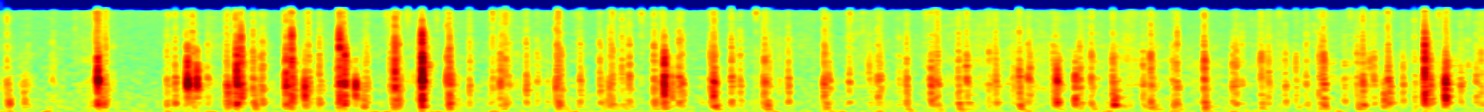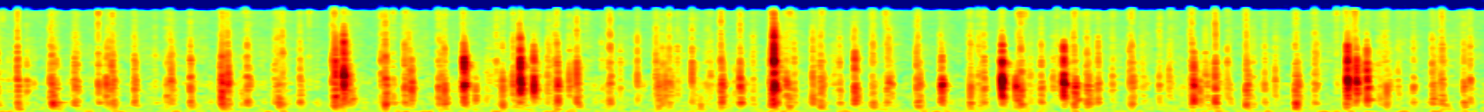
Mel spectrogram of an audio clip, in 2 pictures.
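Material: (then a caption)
Plastic foil. Long nails tap rapidly on the front of a pink Reese's candy pouch made of plastic foil laminate, resting on a table. The quiet, dry ticks and crinkles are bright with no low end, each stopping instantly with no ring. Some taps land with more force than others throughout.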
